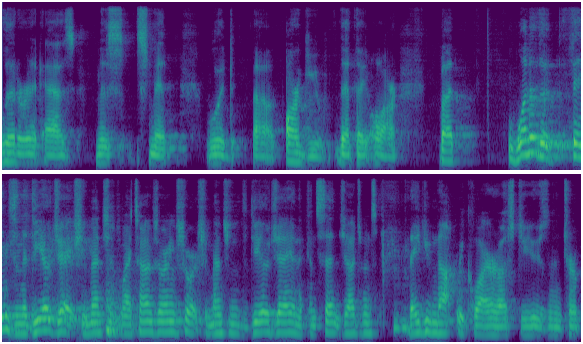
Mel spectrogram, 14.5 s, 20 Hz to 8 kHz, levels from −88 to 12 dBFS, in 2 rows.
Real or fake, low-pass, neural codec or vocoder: fake; 7.2 kHz; codec, 44.1 kHz, 2.6 kbps, SNAC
